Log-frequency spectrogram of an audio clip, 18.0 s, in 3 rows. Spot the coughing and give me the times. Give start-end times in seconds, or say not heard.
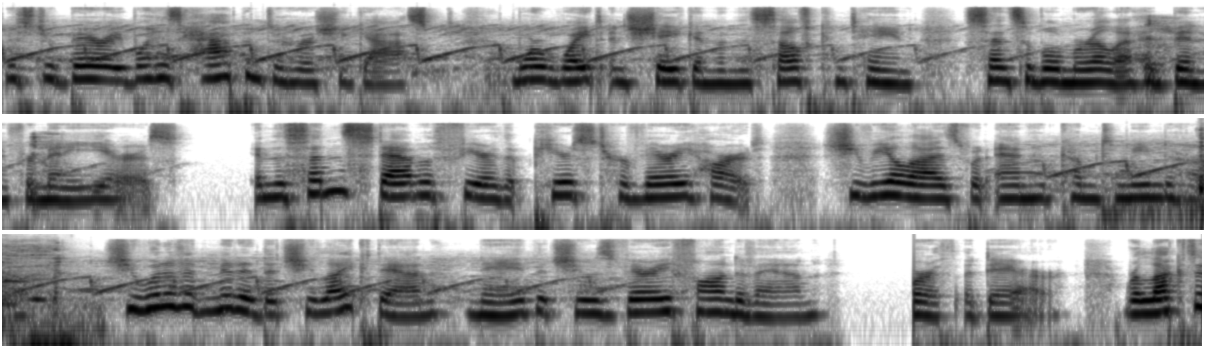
5.7-6.3, 11.5-12.6.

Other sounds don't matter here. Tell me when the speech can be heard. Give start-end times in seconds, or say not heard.
0.0-17.9.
